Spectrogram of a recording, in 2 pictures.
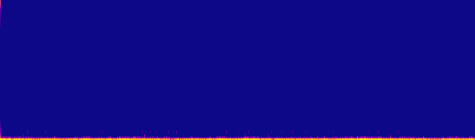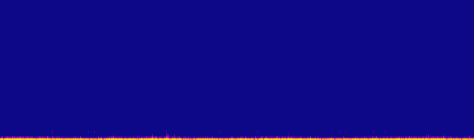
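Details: A real heartbeat recorded up close on the chest with binaural microphones during a girlfriend ASMR roleplay, heard as deep, muffled thumps over a low steady hum; heartbeat.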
